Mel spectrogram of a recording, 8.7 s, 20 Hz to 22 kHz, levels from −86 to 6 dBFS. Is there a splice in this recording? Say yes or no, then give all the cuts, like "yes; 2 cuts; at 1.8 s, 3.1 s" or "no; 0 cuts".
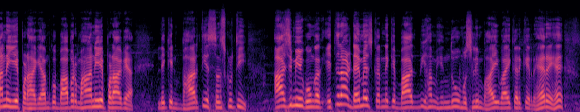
no; 0 cuts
